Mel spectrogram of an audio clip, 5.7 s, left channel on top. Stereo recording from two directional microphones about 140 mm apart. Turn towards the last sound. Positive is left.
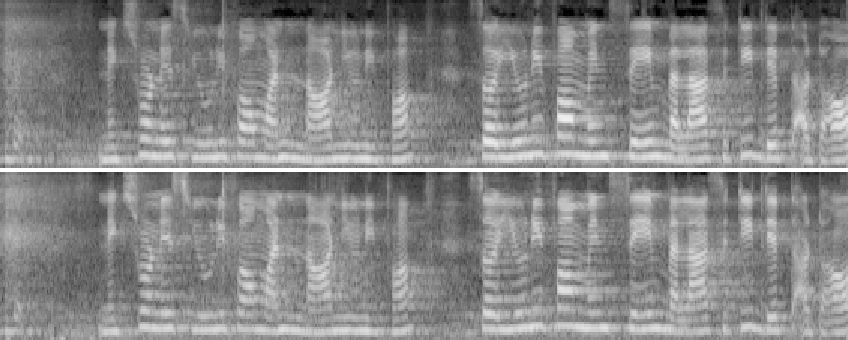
turn(degrees=35)  # may be behind; listen again after turning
